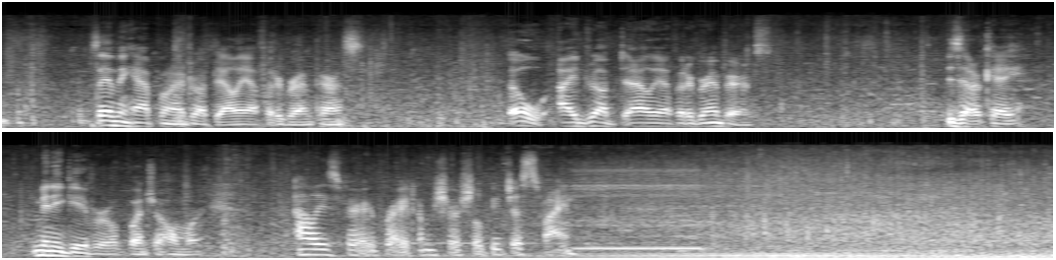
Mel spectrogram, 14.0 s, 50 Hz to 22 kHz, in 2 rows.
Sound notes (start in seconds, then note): 10.6 horn honking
